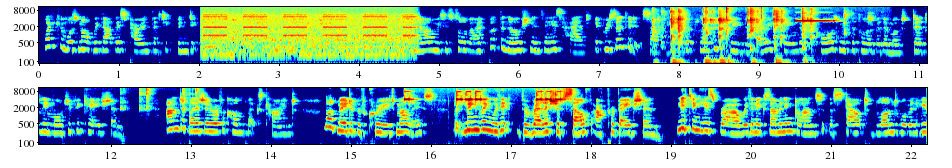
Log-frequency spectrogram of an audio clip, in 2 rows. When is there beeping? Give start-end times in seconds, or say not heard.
2.0-4.8, 8.3-9.9, 15.7-17.7.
